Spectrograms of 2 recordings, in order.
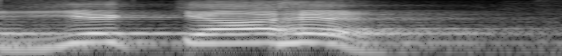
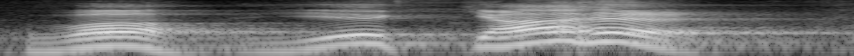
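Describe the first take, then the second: First: It sounds like a plain, neutral question. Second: It sounds amazed and admiring.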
